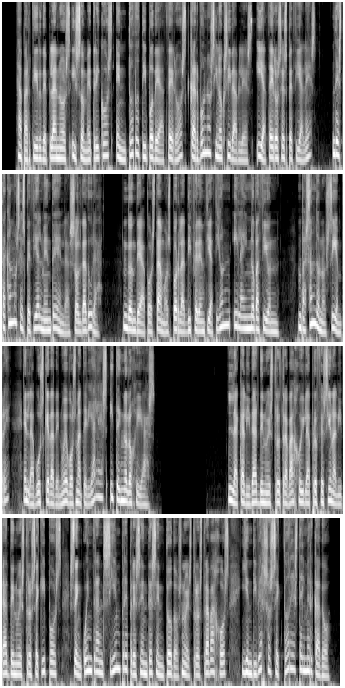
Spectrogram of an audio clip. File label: spanish female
